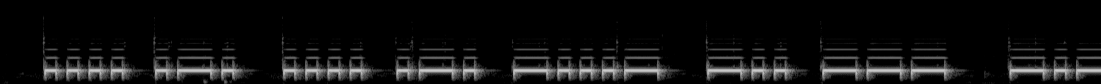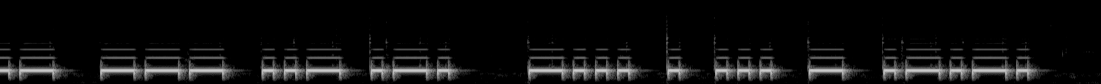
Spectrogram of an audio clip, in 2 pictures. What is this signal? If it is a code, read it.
Morse code, heard as a keyed tone, about 11 wpm, 660 Hz. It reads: HR HR <BT> DO YOUR BEST <AR>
